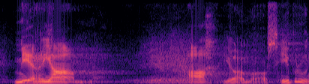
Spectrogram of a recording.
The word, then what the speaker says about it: Miriam: And the Hebrew name is Miriam. Miriam. Say it with me. I teach you Hebrew. Miriam. That's not good enough. Let's try again. See if you can roll your R's a little bit. Miriam.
